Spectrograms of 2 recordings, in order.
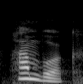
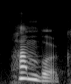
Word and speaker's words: Hamburg: en kuzeyindeki Kent hangisi Hamburg Bizim bildiğimiz ve duyduğumuz anlamda Ama esas okunuşu nedir Hamburg hurg r'yi Duydunuz mu Hayır yumuşak G gibi sadece uyu uzatıyorsunuz Hamburg Es bir sonraki harfimiz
